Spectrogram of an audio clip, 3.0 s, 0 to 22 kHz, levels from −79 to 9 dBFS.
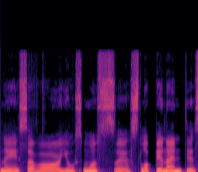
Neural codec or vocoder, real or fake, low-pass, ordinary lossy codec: none; real; 14.4 kHz; Opus, 24 kbps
